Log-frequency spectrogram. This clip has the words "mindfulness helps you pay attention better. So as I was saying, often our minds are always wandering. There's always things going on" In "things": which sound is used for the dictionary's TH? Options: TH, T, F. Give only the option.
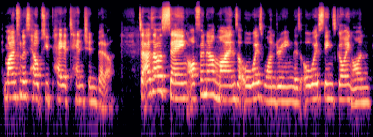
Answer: TH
